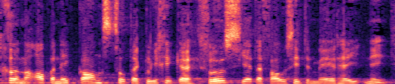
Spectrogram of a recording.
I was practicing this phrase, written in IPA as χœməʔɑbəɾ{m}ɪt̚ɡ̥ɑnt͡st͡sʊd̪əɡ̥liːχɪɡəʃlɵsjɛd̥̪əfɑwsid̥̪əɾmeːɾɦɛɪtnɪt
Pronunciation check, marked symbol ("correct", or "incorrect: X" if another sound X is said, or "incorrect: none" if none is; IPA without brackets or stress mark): incorrect: n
